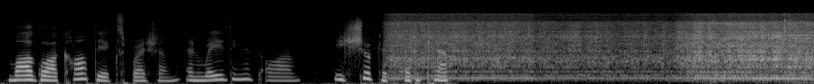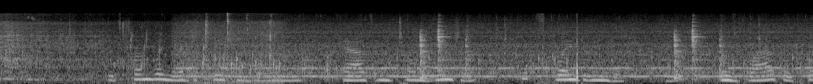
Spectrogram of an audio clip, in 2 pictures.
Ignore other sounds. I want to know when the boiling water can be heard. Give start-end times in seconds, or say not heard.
7.8-16.2.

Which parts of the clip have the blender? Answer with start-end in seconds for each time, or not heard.
3.8-16.2.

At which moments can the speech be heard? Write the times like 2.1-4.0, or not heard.
0.1-4.5, 9.2-16.2.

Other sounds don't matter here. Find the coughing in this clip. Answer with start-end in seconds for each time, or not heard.
not heard.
